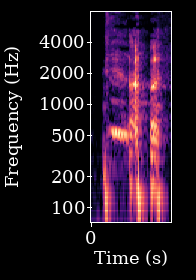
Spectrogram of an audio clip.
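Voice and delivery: soft voiceless laugh. Real, not acted. Comic after his four-states joke, soft laugh. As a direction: laugh at your own punchline.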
